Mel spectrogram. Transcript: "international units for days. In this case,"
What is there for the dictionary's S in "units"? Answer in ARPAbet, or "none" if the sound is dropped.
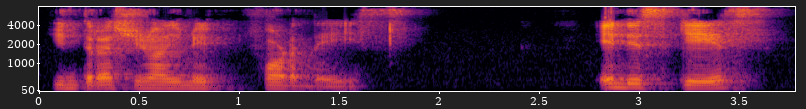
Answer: none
